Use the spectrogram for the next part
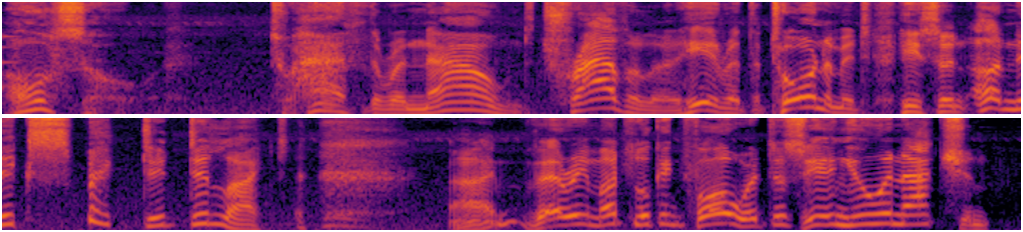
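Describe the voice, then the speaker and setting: An actor playing a courteous wealthy businessman in a video game, formal, polished and smoothly deferential. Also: high voice, big pitch swings, a little slow, sharp tone, full character voice. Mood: gracious, flattering. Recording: music playing behind the voice.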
